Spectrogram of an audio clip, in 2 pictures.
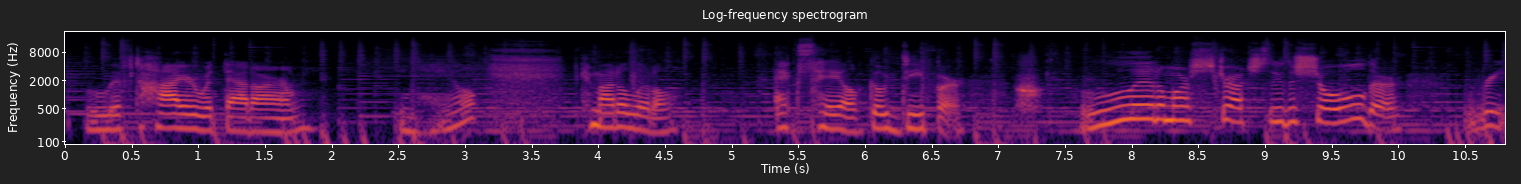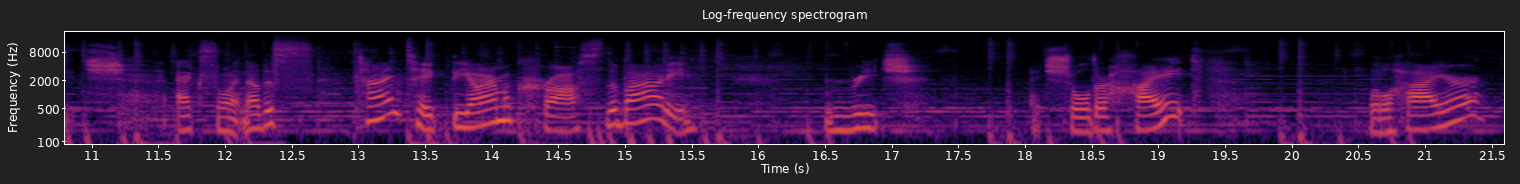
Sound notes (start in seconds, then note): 3.1 inhales; 7.1 short exhale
